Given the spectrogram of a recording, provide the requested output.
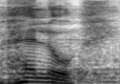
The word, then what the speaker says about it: hello: यहाँ लिखा है ई से एक ही मात्रा, यहाँ डबल एल है, तो अगर कोई भी अक्षर दो बार आता है तो एक अक्षर साइलेंट होता है, तो यानी एल से हो गया ला। क्या हो जाएगा? पहले वाले एल से हो गया ला और दूसरा वाला एल साइलेंट हो जाएगा, इस ओ से ओ की मात्रा।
